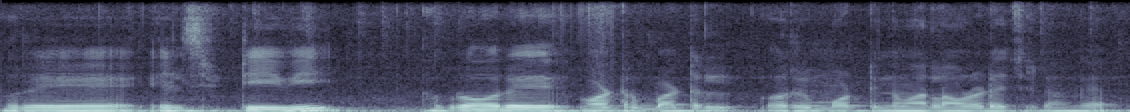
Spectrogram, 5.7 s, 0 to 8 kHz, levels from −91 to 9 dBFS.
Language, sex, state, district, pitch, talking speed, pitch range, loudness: Tamil, male, Tamil Nadu, Kanyakumari, 115 Hz, 150 wpm, 115-120 Hz, -14 LUFS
